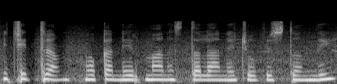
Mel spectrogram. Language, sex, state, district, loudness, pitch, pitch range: Telugu, female, Telangana, Mahabubabad, -13 LUFS, 215 Hz, 210-225 Hz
